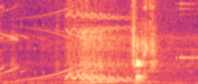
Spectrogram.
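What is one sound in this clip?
A warbling electronic jingle plays for a point win.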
